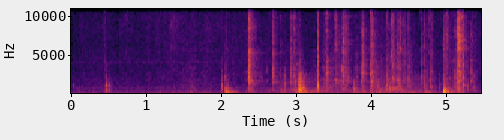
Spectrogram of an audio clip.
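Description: Someone handling things at a wooden office desk and chair: scattered clicks, knocks and rustling, with the loudest knocks about five seconds in.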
